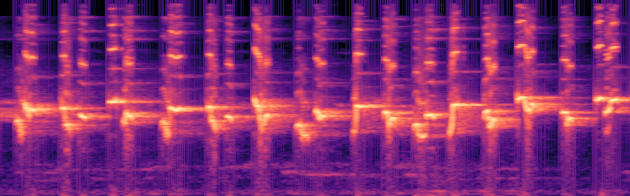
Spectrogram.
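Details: Energetic 'ropel panjang' song of a yellow-vented bulbul, meant to coax others into singing back; clear whistled notes, each sliding down, repeated about three times a second in a steady string.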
